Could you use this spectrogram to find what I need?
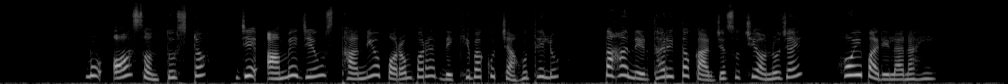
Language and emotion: Odia, sad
